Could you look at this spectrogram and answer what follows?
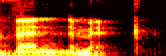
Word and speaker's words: Vendemic: Melancha Vendemic. Okay, I got it. pronounced it more like pandemic.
